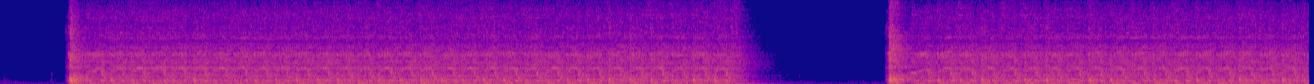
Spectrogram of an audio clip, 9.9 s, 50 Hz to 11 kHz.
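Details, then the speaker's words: 1984 Honda Spree scooter, after sitting unused for years: starter spins the engine steadily, about three compression beats a second, twice, but it never fires; fuel starvation. "so actually looks like we're not getting any fuel surprisingly cuz there's nothing in this ual inline filter"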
